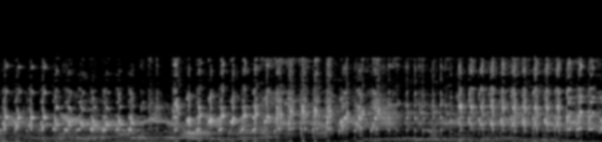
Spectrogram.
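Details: Lovebird ngekek panjang: sustained shrill chattering of quick high chirps, roughly three per second, briefly softening near the middle before resuming at full strength.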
